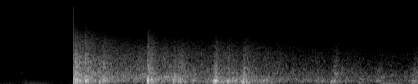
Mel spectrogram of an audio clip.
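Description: A thunderclap cracks suddenly about three-quarters of a second in, then rolls and rumbles with further cracks, fading slowly under a steady patter of rain.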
